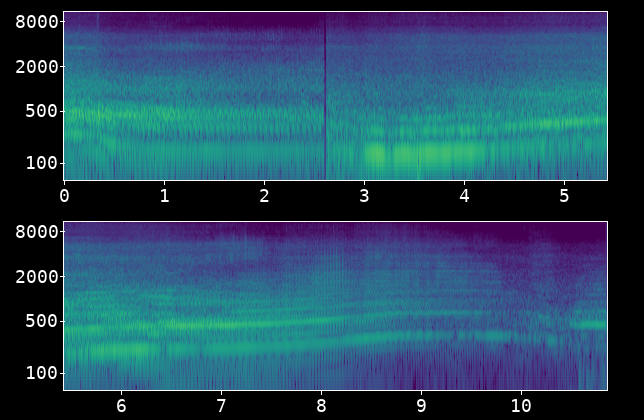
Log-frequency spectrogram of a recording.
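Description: A car engine accelerating. Its pitch dips briefly at first, then climbs steadily through the middle, and the sound fades away near the end.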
